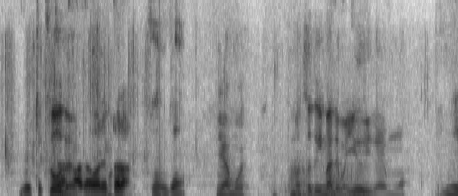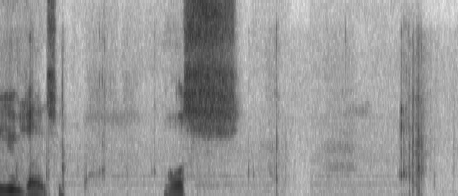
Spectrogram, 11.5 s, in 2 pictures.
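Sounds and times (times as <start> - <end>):
quiet hum: 0.0 - 11.4
speech: 0.3 - 6.6, 7.8 - 8.7
person eating and chewing food: 10.7 - 11.4.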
